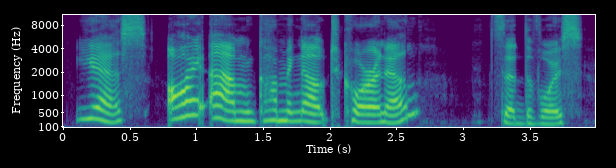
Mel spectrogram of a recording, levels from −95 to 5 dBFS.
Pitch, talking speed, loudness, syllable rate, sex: 265 Hz, 135 wpm, -18 LUFS, 4.4 syllables/s, female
